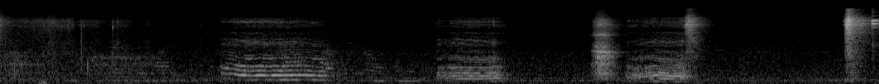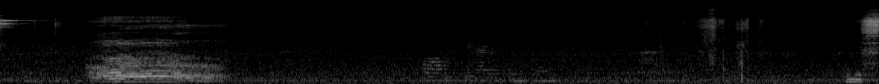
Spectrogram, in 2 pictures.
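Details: Female Boston Terrier, a pet dog that does not bark, making odd attention-seeking noises indoors: wavering, harmonic whining groans in bursts of about a second, four main bursts spaced a few seconds apart, with sharp clicks and soft background voices.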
